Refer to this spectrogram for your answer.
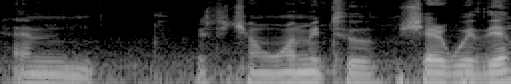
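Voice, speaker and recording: A man speaks in a medium pitch. His pace is fairly slow. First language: not English. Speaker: music student, pianist. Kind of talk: introduction before a performance.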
